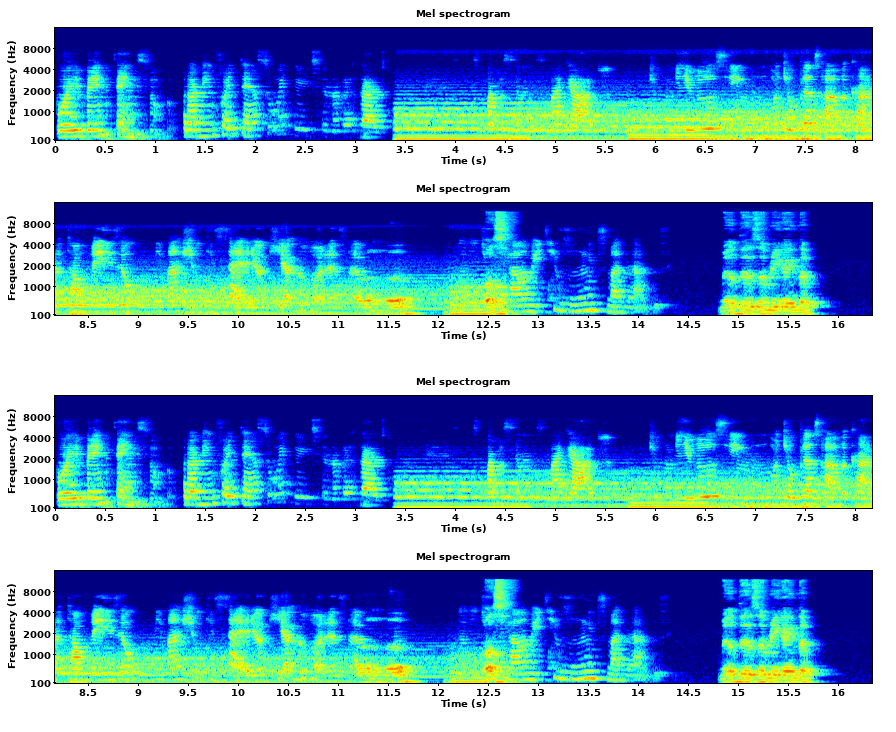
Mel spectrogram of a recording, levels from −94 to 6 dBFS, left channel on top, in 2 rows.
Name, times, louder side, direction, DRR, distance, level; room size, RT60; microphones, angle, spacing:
voice 1, 0.0-3.3 4.3-5.5 5.9-11.4 12.2-14.1, equal, 5° right, 0.7 m, -27 dB
sound 1, 3.4-12.7, left 4 dB, 70° left, 0.4 m, -26 dB
voice 2, 11.2-11.8 12.4-12.7 14.8-15.7, right 1 dB, 65° right, 1.2 m, -19 dB
3.3 x 3.1 x 2.9 m
head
